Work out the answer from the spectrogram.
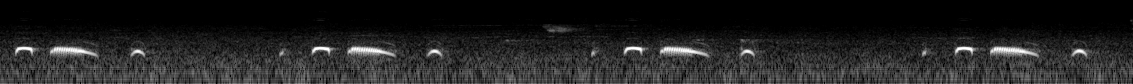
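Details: Spotted dove cooing in the Thổ Đồng style, used to stimulate other doves to call; low mellow phrases of short notes, a double coo and a long downslurred coo, repeated four times about every three seconds over faint background hiss.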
